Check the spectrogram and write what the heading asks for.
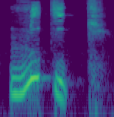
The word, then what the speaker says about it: mythique: Mythique, remember, Q-U at the end, K, okay, and then Y is pronounced like I, mi, H is not pronounced, T, K, mythique.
